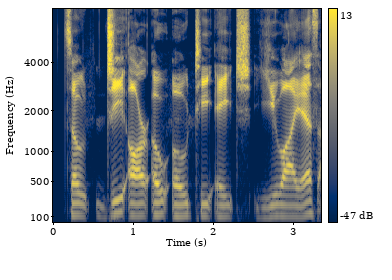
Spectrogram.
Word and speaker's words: Grotius: I think it's Dutch. – Is it Dutch? Okay. – Grotius. Grotius? – Yeah. – Grotius? – So Grotius.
